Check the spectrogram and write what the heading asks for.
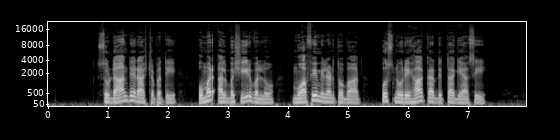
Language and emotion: Punjabi, neutral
